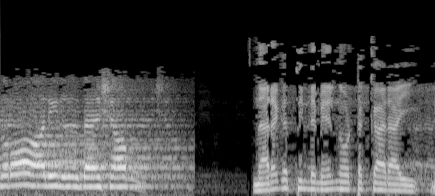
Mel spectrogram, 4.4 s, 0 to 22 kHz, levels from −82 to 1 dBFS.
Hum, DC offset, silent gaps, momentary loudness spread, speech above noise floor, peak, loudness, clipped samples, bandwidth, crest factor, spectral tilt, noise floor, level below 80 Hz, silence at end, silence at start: none; under 0.1%; none; 13 LU; 40 dB; 0 dBFS; -13 LUFS; under 0.1%; 10.5 kHz; 14 dB; -5.5 dB/octave; -53 dBFS; -42 dBFS; 0 s; 0 s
